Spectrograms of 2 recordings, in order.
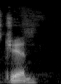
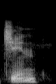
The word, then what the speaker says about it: Jyn: I think it's Jyn. – Yeah, Jyn. At New York, they had a gin drink at the Hasbro panel. which was spelt with a Y, so I'm assuming they were punning on her name, so I'd assume Jin.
